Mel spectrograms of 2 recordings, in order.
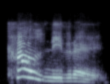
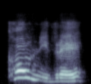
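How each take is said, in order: First: The first word has an 'a' vowel. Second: The first word has an 'o' vowel. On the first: The speaker calls it right. "es kal nidre" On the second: The speaker calls it wrong. "no es kol nidre"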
